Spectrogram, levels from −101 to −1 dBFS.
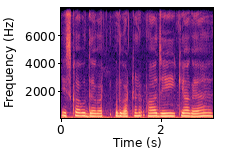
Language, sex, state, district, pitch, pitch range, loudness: Hindi, male, Chhattisgarh, Sukma, 210 Hz, 200-220 Hz, -13 LUFS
